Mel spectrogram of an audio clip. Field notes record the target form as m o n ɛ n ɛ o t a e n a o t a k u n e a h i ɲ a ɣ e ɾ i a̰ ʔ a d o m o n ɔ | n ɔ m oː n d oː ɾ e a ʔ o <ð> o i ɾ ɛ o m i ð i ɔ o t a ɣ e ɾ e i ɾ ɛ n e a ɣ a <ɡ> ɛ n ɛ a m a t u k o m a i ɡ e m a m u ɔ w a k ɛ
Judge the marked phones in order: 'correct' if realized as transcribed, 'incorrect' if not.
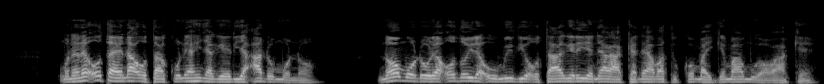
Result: correct, incorrect

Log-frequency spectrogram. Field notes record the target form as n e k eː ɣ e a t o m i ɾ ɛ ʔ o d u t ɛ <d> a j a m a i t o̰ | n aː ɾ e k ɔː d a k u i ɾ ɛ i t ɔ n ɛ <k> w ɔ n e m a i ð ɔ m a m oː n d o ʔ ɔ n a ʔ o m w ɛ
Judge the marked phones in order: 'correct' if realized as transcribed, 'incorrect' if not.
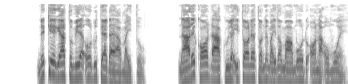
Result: correct, incorrect

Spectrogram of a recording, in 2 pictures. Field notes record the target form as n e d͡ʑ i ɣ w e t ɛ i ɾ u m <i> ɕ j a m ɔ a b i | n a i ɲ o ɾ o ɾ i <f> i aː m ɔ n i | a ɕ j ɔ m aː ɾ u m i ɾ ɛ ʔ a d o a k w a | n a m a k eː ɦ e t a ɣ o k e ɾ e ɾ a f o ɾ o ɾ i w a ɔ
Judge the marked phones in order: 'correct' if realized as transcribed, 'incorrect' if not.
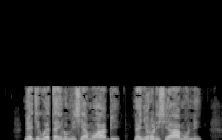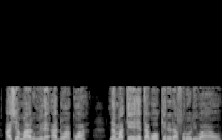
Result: correct, incorrect

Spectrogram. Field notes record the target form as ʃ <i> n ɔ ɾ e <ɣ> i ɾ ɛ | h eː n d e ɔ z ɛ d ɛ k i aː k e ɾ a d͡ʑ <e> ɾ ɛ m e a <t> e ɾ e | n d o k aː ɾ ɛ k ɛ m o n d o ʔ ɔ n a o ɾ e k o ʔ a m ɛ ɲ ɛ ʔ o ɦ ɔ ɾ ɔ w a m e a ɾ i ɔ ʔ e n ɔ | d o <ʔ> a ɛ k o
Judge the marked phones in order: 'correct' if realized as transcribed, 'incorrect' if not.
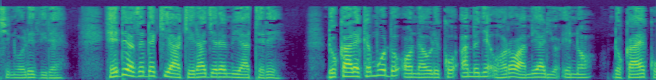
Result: correct, incorrect, incorrect, correct, incorrect

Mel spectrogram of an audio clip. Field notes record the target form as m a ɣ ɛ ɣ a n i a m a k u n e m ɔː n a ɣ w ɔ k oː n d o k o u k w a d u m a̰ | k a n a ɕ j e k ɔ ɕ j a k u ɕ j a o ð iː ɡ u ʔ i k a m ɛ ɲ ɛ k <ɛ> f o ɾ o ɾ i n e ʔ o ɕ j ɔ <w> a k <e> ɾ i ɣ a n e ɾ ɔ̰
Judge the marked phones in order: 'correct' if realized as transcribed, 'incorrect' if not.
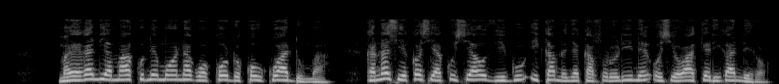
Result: incorrect, correct, correct

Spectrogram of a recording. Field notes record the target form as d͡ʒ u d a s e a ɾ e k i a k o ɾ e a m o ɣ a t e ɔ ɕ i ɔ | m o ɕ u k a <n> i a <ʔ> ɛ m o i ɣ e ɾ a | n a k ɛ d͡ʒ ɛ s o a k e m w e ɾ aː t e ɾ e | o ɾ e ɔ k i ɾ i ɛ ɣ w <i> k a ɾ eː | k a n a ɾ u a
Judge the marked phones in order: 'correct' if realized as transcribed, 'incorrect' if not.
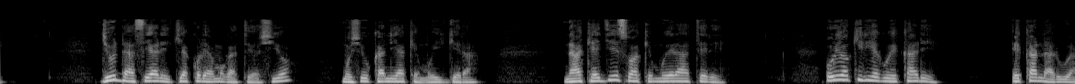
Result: correct, incorrect, incorrect

